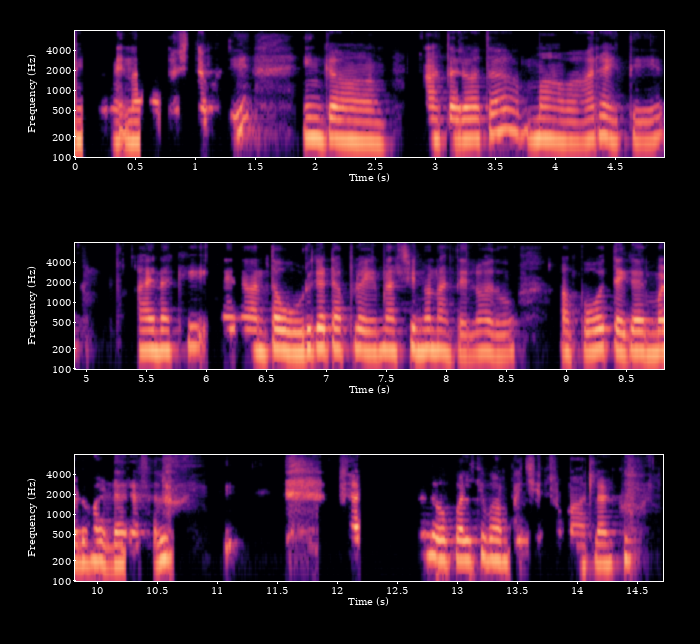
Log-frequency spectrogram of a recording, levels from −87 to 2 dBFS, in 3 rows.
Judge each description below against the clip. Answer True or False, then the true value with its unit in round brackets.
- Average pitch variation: False (2.3 semitones)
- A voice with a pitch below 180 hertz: False (190 Hz)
